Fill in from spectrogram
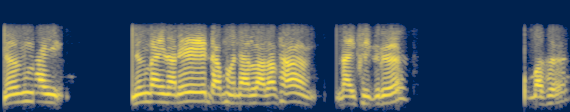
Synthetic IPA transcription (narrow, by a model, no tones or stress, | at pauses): nɯŋnaj | nɯŋnajnanedamhɯnalaɾatʰa | najpʰɯjɡɯɾɯ | umakʰɯ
